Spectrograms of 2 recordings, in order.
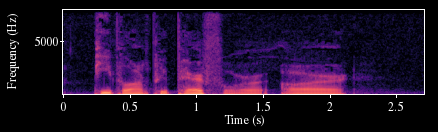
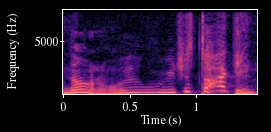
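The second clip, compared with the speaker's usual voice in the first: much higher mock girlfriend insisting; 14 semitones higher, 4 dB quieter than usual. Girlfriend insisting to boyfriend they were only talking, high mock voice. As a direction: squeak it out as his girlfriend, light parody. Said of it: "She's like".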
